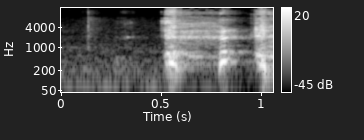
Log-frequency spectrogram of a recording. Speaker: Sorry about that. I had to sneeze, and I didn't want you to hear that awful, terrible sneeze.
